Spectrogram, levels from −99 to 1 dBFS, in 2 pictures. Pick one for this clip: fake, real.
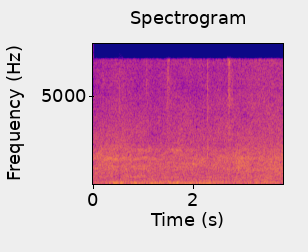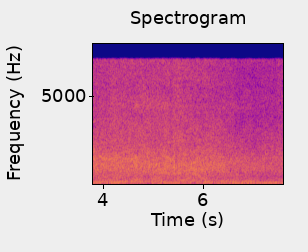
fake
